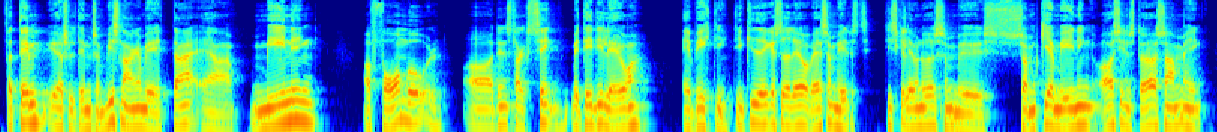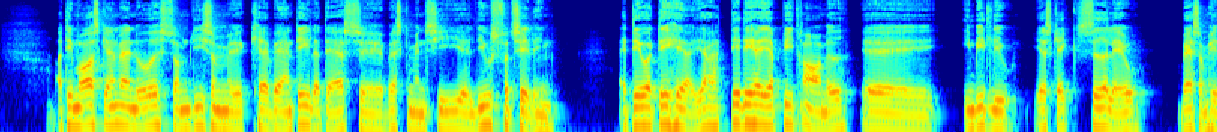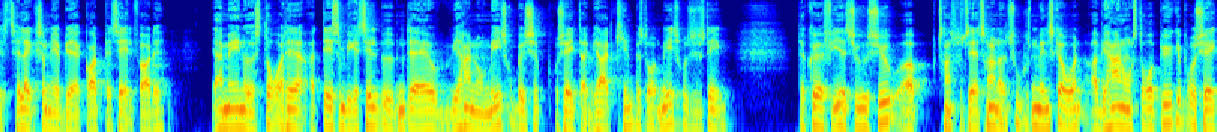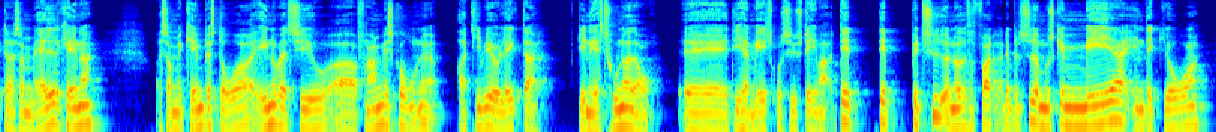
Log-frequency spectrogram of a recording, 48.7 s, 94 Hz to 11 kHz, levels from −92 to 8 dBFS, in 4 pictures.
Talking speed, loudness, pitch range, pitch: 230 wpm, -22 LUFS, 100-120 Hz, 110 Hz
